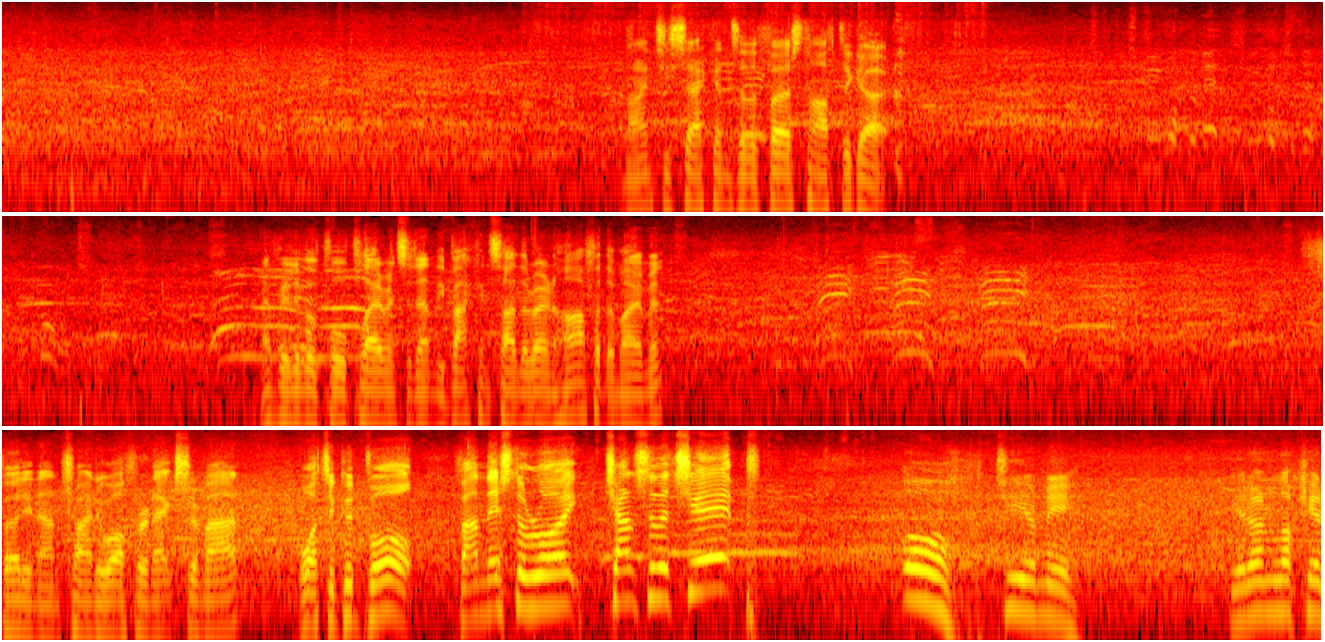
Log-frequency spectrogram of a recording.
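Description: A large stadium crowd murmurs and chants steadily in the open air.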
